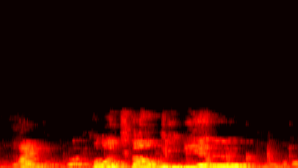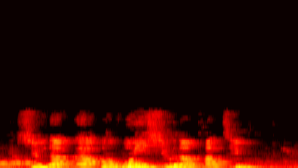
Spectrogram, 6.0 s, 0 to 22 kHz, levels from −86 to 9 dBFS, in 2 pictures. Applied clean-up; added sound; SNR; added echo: classical method WPE with log-MMSE.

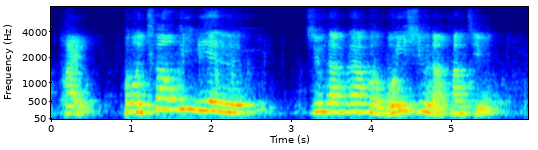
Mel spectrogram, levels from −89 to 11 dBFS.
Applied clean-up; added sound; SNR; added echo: neural separator model SepFormer DNS4.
